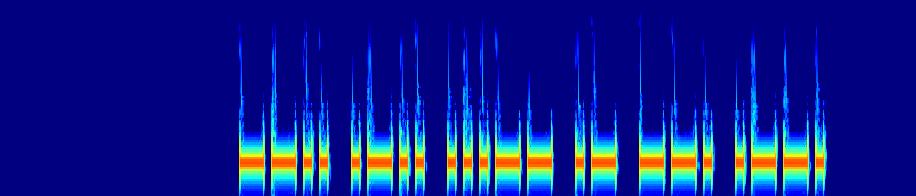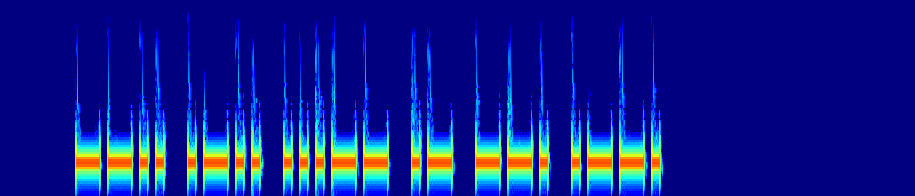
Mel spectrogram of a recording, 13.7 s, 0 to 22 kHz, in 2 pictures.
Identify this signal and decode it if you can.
Morse code, heard as a keyed tone, about 20 wpm, 700 Hz. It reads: ZL3AGP ZL3AGP
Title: DXCC-100 Call Signs - 6 Characters - Repeated 2x - 20wpm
